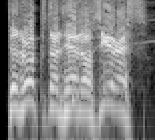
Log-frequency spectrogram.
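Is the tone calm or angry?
angry. It is said forcefully, with an angry tone.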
